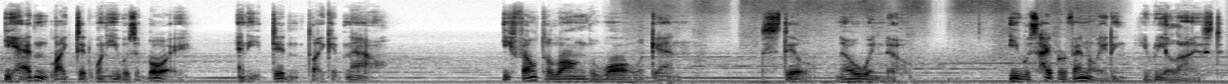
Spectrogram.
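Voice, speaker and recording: Slow, deep, gravelly male narrator. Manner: slow, deliberate storytelling. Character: Lars, a frightened man alone in a dark house. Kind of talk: scripted horror narration. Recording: music under the voice.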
